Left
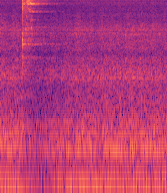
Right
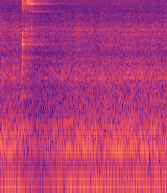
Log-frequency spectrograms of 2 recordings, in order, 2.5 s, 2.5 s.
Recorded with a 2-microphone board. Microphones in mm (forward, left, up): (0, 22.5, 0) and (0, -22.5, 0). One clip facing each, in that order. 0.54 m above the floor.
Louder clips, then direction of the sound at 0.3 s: Right 3 dB; 25° right (ahead or behind).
